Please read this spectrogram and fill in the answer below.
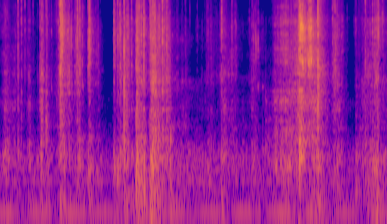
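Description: Packing tape tearing and a cardboard shipping box being pried open by hand, in several short rustling, tearing bursts; the loudest comes about a second before the end.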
